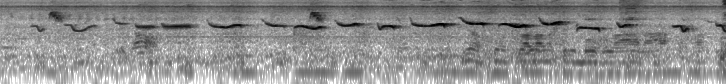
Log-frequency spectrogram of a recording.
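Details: Rufous-bellied thrush singing: a long series of short, clear whistled phrases, each dipping and rising, repeated about every half second at a moderate pitch, with faint higher chirps and a steady background hum.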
